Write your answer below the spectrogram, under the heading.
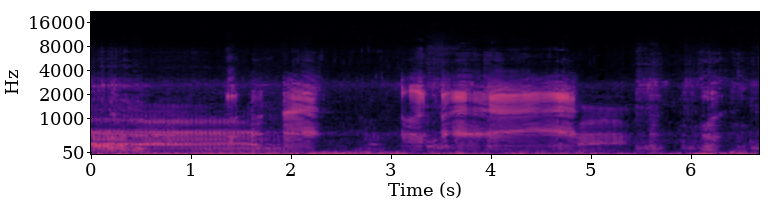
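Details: Sea lion pup, nursing, utters raspy moaning calls, one sustained rising bawl in the middle, with shorter grunting bursts around it and quieter background.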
